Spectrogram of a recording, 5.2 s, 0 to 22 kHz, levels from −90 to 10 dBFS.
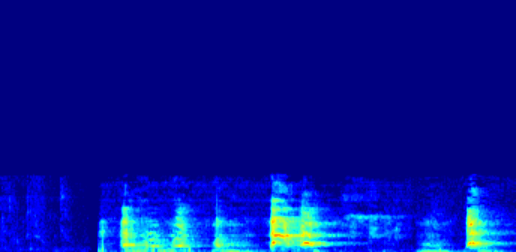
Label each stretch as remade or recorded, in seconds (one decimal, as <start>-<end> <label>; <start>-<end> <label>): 0.0-1.0 recorded; 1.0-4.1 remade; 4.1-5.2 recorded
